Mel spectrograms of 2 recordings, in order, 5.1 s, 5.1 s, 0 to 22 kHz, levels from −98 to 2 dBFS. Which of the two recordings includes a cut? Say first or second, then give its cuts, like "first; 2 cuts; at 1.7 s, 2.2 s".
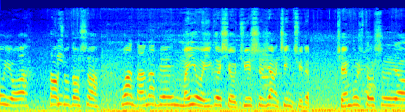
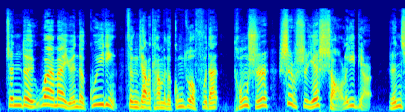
second; 1 cut; at 1.5 s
